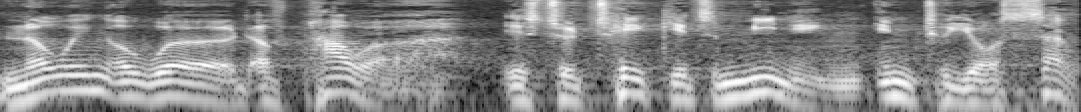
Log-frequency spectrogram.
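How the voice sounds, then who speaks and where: A man's put-on character voice, very deep and low, solemn in tone and fairly slow, over clear background noise. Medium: video game. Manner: slow, solemn, measured.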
